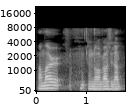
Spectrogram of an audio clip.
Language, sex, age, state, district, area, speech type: Assamese, male, 18-30, Assam, Nagaon, rural, spontaneous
